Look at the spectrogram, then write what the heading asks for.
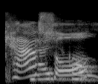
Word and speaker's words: castle: Então, the castle, vamos lá. The castle é a palavra para castelo. Atenção, não pronunciem esse T, pelo amor de Deus, tá? É the castle.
